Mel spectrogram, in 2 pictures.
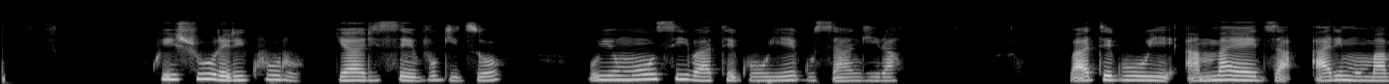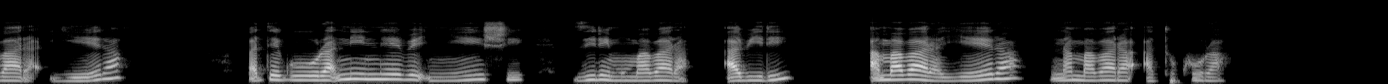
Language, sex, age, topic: Rundi, female, 36-49, education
